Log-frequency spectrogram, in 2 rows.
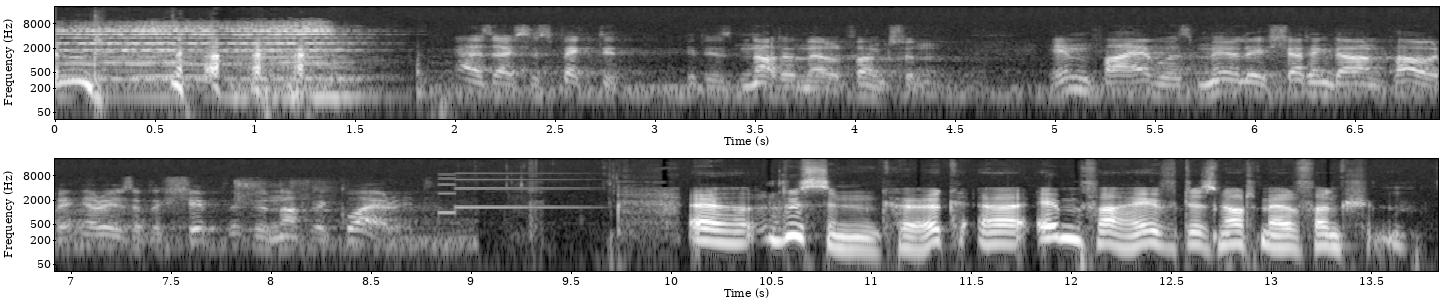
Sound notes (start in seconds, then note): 8.8 Mario coin jingle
